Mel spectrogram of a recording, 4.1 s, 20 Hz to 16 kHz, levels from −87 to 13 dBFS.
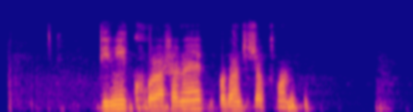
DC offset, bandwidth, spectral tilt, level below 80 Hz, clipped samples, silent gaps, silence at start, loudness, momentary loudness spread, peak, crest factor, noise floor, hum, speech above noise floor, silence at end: under 0.1%; 7 kHz; -8.5 dB/octave; -56 dBFS; under 0.1%; none; 1 s; -15 LUFS; 7 LU; -2 dBFS; 16 dB; -79 dBFS; none; 65 dB; 1.05 s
